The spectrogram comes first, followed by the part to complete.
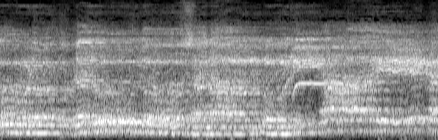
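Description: A crowd of men's voices chanting together in a continuous devotional recitation, many voices overlapping at a steady, loud level.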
